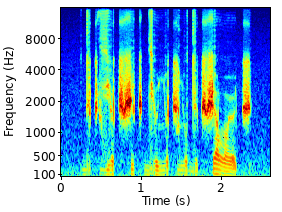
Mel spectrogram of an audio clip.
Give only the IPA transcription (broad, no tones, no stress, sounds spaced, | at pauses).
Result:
d ʏ t͡ʃ zʲ ɔ t͡ʃ ʃ i t͡ʃ dʲ o ʎ ɔ t͡ʃ ʎ o d ʏ t͡ʃ ʃ i lˠ ʏ t͡ʃ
